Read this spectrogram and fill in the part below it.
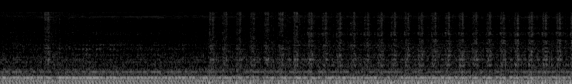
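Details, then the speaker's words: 2014 Kia Cerato after overheating, idling with no misfire codes, injector 1 disabled via actuation test at exhaust: uneven stumbling beat unchanged with injector one cut, so cylinder 1 is misfiring. "نفس الصوت مستمر. نوقفوا تمام، الصوت قاعد يجي. هذا دليل على شنو؟ ان المسفاير كان في السلندر الاول"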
